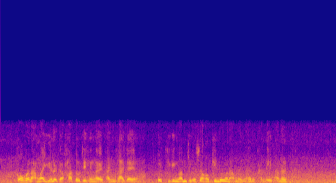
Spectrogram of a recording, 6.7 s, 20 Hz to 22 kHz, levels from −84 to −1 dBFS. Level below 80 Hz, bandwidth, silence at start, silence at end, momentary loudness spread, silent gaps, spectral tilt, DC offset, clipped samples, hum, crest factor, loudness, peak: -46 dBFS; 7.6 kHz; 0 s; 0 s; 10 LU; none; -7.5 dB/octave; 2%; under 0.1%; none; 16 dB; -17 LUFS; -2 dBFS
